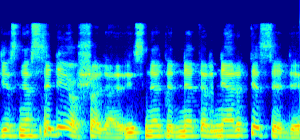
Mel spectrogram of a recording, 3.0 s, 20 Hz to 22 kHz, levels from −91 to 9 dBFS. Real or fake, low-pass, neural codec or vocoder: real; 10.8 kHz; none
